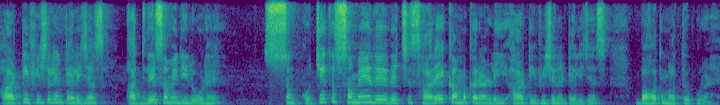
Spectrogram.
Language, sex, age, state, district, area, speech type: Punjabi, male, 45-60, Punjab, Rupnagar, rural, spontaneous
